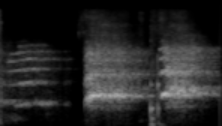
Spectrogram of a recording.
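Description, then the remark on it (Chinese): A dog gives a short high-pitched whine, then two loud, harsh barks in quick succession, the second following a brief pause, during a Bible study discussion. “哎呀，不好意思，狗狗叫了。”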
